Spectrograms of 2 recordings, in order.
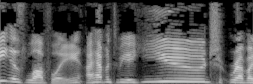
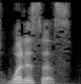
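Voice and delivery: disdainful question; 4 semitones lower, 6 dB quieter, slower than usual. Retold or imitated. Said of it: "he looks at me with disdain".

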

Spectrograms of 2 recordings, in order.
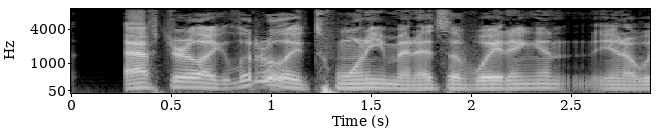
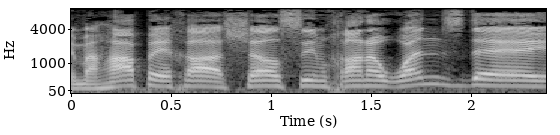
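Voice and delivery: slowed, higher, louder title call; big show intro; 7 semitones higher, 3 dB louder than usual. Acted. Host kicking off the music segment for listeners, a big drawn-out title call. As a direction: sell the segment name with a flourish. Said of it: "one thing and one thing only".

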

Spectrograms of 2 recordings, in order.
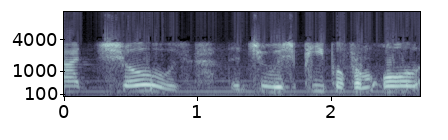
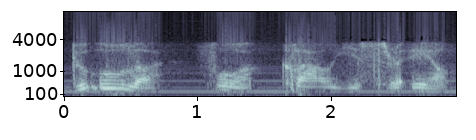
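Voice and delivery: slow solemn close; 5 semitones lower, slower than usual. Real, not acted. Closing blessing slowly.

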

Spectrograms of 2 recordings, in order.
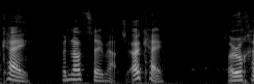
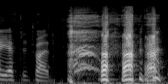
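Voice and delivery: laughing; 6 dB louder, much slower than usual. Real, not acted. Laughing while urging a friend.

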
